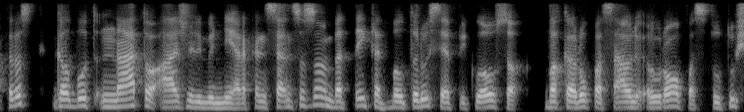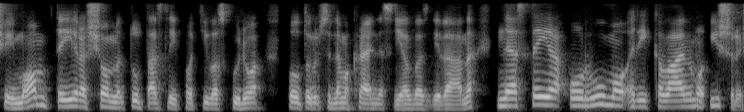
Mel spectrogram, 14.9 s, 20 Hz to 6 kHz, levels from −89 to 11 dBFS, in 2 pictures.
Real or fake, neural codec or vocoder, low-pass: fake; codec, 16 kHz, about 1 kbps, DyCAST, with the encoder's durations; 5.4 kHz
